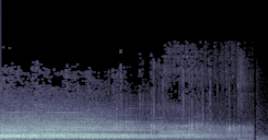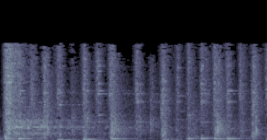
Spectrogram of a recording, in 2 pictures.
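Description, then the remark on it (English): A large audience claps and screams in loud, sustained praise of God, then the crowd noise cuts off abruptly and rhythmic music with a steady beat takes over. “Come on, clap your hands and scream like your voice is yours and praise God.”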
